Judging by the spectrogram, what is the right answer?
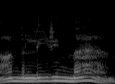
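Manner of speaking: soft, smooth leading-man voice.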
